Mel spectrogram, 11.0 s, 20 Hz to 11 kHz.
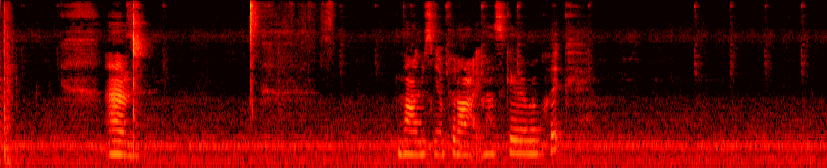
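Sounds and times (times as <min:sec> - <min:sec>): low background hum: 0:00.0 - 0:11.0.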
